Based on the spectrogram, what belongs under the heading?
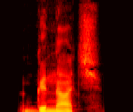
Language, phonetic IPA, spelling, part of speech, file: Polish, [ɡnat͡ɕ], gnać, verb, Pl-gnać.ogg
